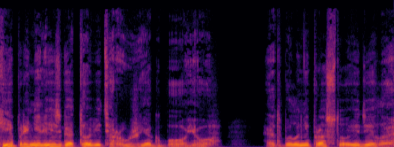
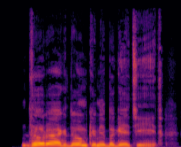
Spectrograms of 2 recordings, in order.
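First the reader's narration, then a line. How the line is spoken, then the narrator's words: Scoffing veteran gunman. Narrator (Russian): хмыкнул другой бывалый стрелок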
